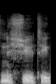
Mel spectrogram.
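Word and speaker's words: Ncuti: yes his name is NTI we've been saying his name wrong all this time the N is actually pronounced so it's not shuy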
